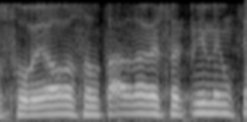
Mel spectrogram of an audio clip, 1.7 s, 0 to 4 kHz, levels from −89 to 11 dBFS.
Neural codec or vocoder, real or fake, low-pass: autoencoder, 22.05 kHz, a latent of 192 numbers a frame, VITS, trained on many speakers; fake; 3.6 kHz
